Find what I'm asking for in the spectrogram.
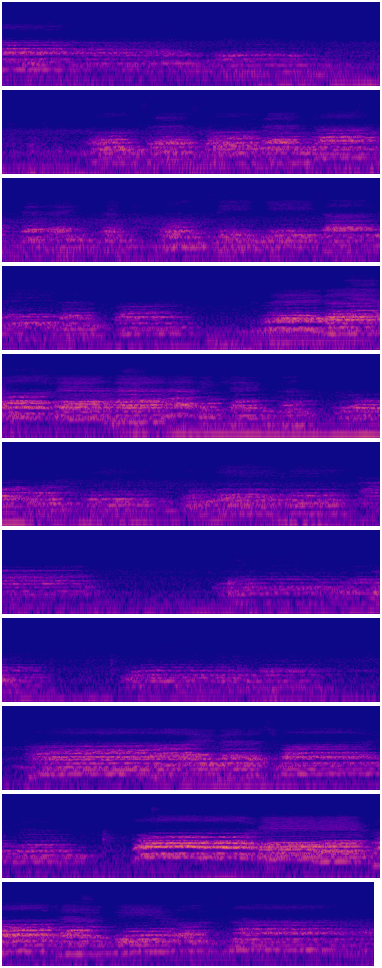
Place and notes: funeral, choir, hot summer day.
Runkel, Deutschland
